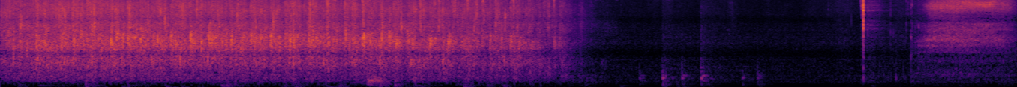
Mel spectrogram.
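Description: An audience at a church applauds loudly and steadily for about seven seconds to welcome the main speaker of a youth community conference, then the clapping fades to a few scattered claps and soft shuffling, with a brief hiss at the end.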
